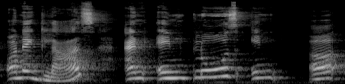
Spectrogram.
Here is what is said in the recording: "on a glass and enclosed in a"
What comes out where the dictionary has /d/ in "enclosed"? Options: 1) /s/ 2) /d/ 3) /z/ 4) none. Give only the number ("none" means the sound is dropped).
4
